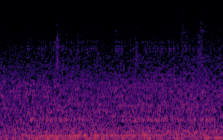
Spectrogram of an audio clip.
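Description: Steady low room hum with a few faint light ticks as a tarot card is laid down on a table.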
